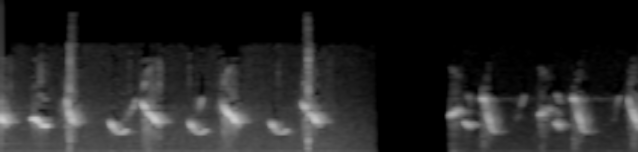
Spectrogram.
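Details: Saffron finch giving a phrase of loud, clicking, high slurred notes, a short silent gap, then a second quicker phrase of similar bright chips.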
